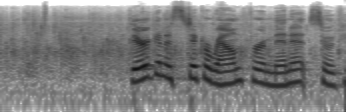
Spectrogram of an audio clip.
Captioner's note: audience applauding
